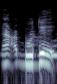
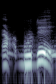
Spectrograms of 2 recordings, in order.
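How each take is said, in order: First: The final d ends with an echoing bounce. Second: The final d ends with an echoing bounce.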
